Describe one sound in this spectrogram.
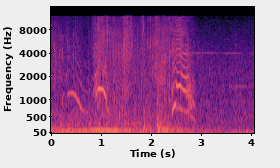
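A shark chomps down with a wet crunch.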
